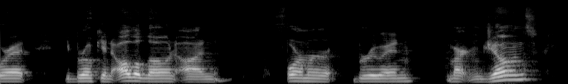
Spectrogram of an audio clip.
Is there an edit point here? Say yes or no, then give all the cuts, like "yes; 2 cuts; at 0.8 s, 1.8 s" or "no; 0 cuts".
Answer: no; 0 cuts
